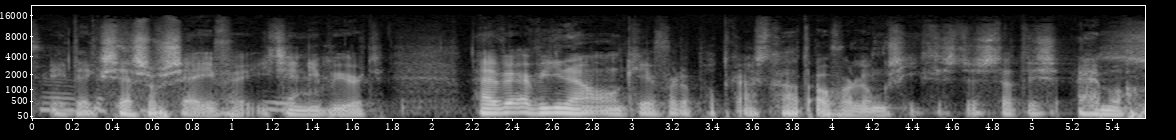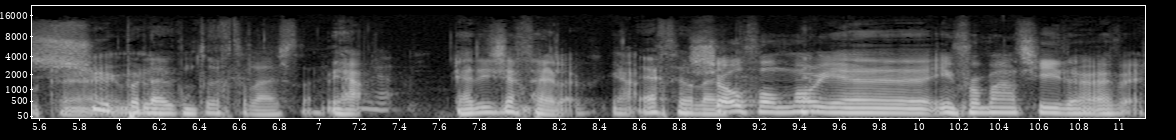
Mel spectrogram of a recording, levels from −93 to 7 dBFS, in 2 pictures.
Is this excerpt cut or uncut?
uncut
